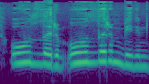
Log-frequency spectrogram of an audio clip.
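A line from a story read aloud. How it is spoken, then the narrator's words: Sobbing. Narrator (Turkish): diyerek hıçkırıyordu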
